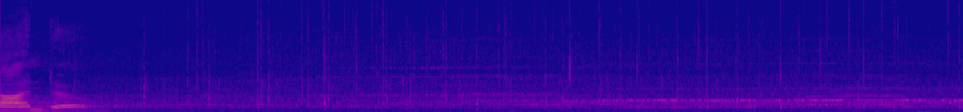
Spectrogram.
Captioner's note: audience applauds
